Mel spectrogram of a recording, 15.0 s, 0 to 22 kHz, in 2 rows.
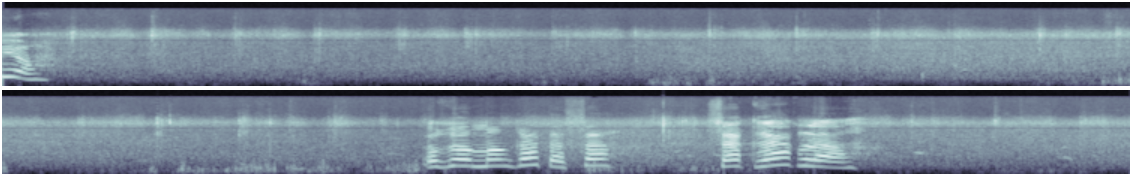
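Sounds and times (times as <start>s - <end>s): footsteps crunching on dirt path: 0.0s - 15.0s
wind gusts buffeting microphone: 0.0s - 15.0s
wind hiss: 0.0s - 15.0s.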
